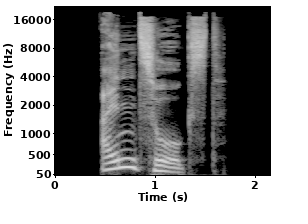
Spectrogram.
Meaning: second-person singular dependent preterite of einziehen
- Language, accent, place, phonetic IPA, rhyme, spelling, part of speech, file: German, Germany, Berlin, [ˈaɪ̯nˌt͡soːkst], -aɪ̯nt͡soːkst, einzogst, verb, De-einzogst.ogg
